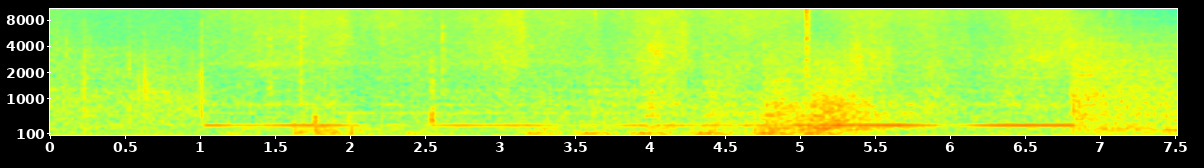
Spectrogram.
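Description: A feather duster brushes and rustles against a painting.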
